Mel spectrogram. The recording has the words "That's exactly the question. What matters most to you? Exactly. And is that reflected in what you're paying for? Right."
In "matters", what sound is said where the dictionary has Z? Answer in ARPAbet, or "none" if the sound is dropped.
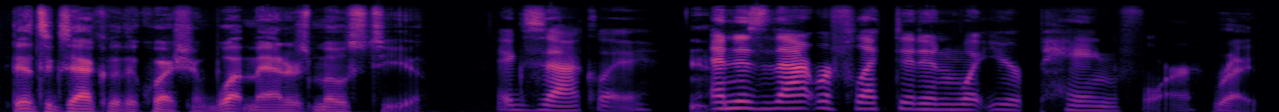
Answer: Z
